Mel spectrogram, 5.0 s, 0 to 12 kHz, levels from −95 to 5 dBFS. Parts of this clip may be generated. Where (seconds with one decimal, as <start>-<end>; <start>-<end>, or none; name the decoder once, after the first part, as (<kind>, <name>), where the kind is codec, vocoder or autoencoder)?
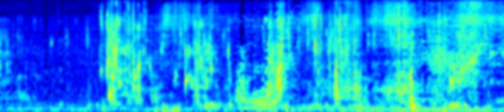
0.0-2.3 (vocoder, BigVGAN v2); 3.0-4.0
